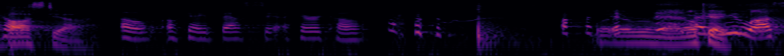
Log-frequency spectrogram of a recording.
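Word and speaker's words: haricots verts: Well, I don't think the T is pronounced. Kind of like Bastia. Oh, okay, Bastia, haricot.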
